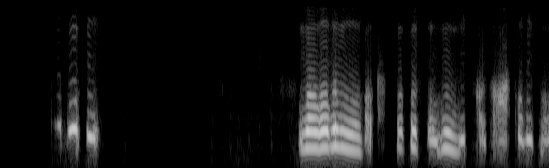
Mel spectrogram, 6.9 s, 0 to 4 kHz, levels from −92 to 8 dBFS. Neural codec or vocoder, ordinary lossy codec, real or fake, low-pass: autoencoder, 44.1 kHz, a latent of 192 numbers a frame, MeloTTS; none; fake; 3.6 kHz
